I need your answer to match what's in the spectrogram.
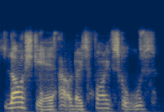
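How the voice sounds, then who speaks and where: Brief: male host, bright but husky voice, earnest explainer, muffled lo-fi sound. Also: mid-range voice, animated, slow. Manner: earnest, explanatory, acts out quoted lines. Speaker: anti-bullying trainer, podcast host. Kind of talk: casual convention interview chat. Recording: muffled lo-fi convention recording.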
